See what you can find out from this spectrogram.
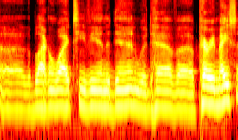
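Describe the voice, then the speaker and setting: A man of medium pitch has a dark, mellow tone and a monotone, flat intonation. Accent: American. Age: 60s. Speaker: university athletic director and lawyer. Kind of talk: interview. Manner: halting, many filler uhs.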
